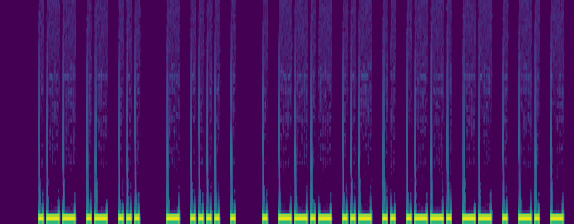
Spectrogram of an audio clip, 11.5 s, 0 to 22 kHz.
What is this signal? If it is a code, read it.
Morse code, heard as a keyed tone, about 15 wpm, 700 Hz. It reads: WAS THE EQUIPMENT
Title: Sentences from Top 1000 Words - Review Part 5 - 15wpm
